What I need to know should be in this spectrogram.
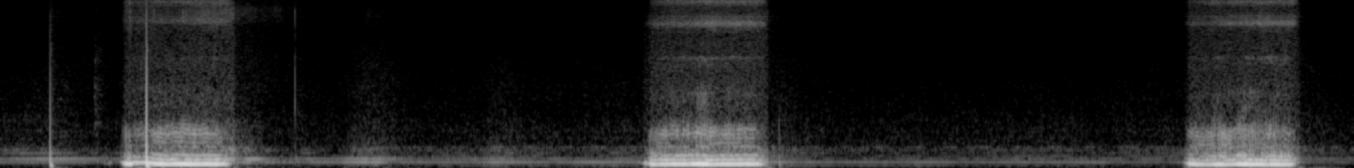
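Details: Boxer dog named Jane, asleep, gives three loud, low rumbling snores about five seconds apart with quiet breathing between; dog snoring.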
